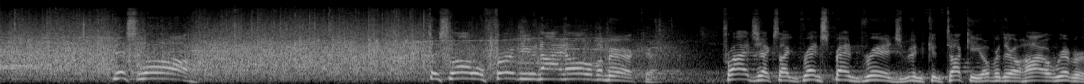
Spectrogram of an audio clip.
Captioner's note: applause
